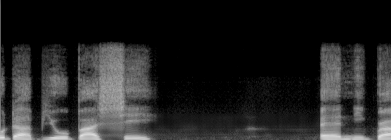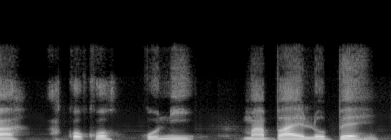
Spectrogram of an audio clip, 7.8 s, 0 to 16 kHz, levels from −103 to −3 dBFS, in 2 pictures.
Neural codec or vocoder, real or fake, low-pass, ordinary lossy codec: codec, 24 kHz, 0.9 kbps, DualCodec; fake; 10.8 kHz; none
